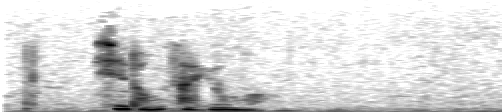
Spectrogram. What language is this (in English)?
Chinese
